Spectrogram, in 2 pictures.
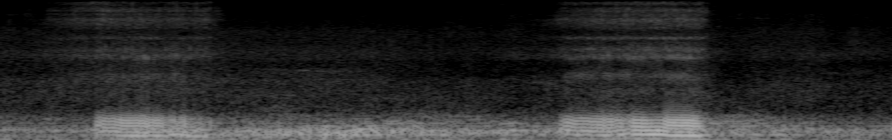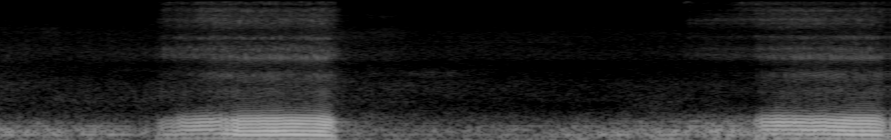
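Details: French Bulldog snoring while asleep indoors: four rough, rattling snores about every two and a half seconds, each with a buzzy nasal edge, quiet breathing between.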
